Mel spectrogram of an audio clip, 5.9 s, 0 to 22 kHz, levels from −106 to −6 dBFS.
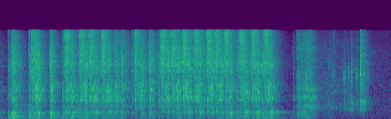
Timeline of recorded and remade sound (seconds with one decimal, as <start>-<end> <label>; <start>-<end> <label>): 0.0-5.9 remade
